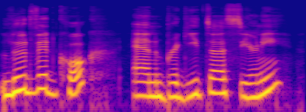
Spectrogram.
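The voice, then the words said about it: Names said in German-style pronunciation. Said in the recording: “I'm going to try to be as German as possible... That's pretty good. Yeah. You sound like you could speak German.”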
